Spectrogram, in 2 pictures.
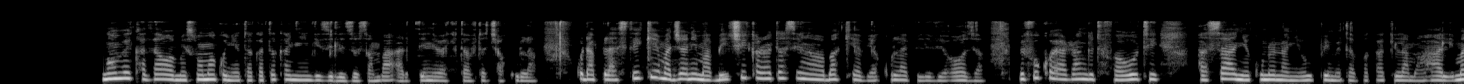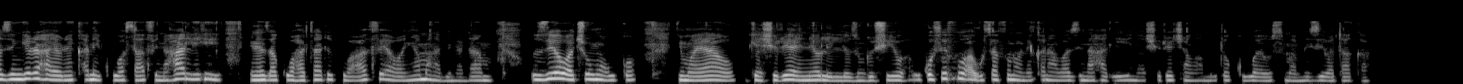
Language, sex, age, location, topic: Swahili, female, 18-24, Kisii, agriculture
